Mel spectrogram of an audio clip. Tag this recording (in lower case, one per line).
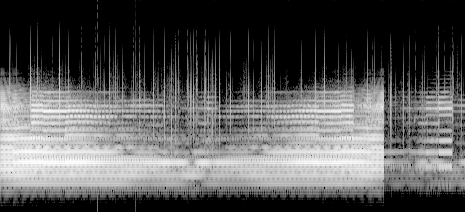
musical instrument
guitar
music
plucked string instrument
